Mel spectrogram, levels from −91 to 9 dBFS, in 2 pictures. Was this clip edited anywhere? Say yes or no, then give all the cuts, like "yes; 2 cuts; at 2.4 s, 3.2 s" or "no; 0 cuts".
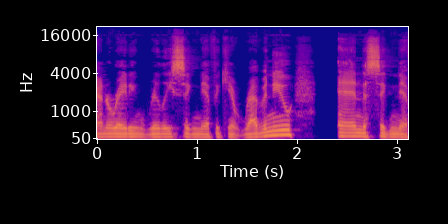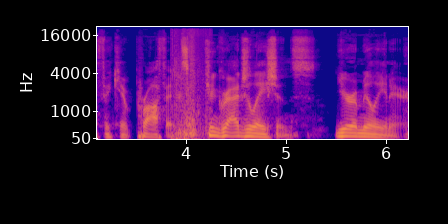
yes; 1 cut; at 3.9 s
